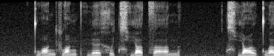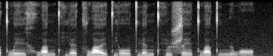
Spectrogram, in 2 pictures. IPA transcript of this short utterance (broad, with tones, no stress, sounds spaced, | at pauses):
t̪ w ɑ˨˩ ŋ ʂ w ɑ˥˩ ŋ pʰ ɥ ɛ˧˥ x ɤ˨˩ t͡ɕʰ j ä˥˩ t͡s a˧˥ n | t͡ɕʰ j ɑ˧˥ ʊ̯ t̪ w ä˧˥ t̪ w e˧˥ ɪ̯ x w a˧˥ n t̪ʰ j ɛ˨˩ t͡s w a˥ ɪ̯ t̪ j o˥ ʊ̯ t̪ ɥ ɛ˥ n t̪ʰ y˥ ʂ e˥˩ ɪ̯ t̪ w ä˥ t̪ y˧˥ n ɻ w ɔ˧˥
